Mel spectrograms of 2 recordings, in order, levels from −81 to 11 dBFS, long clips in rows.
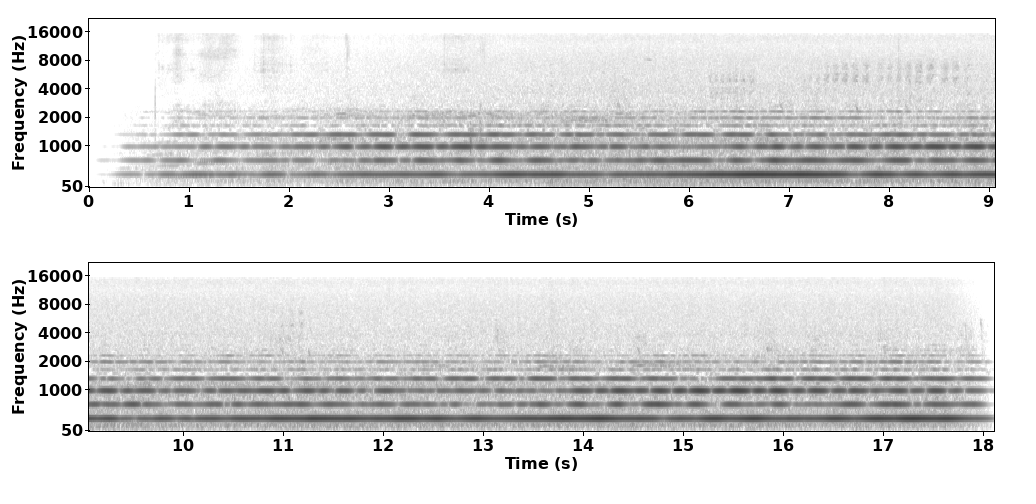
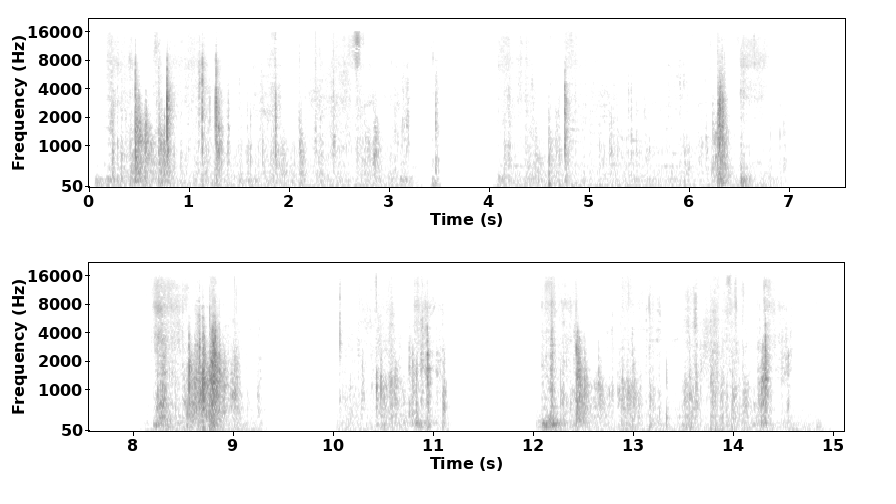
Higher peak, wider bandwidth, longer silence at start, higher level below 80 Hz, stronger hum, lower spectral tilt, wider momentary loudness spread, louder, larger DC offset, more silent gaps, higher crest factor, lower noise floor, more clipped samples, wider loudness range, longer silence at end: about the same, -8 dBFS vs -8 dBFS; second, 14.5 kHz vs 16.5 kHz; first, 0.55 s vs 0.05 s; about the same, -70 dBFS vs -74 dBFS; neither; first, -6 dB/octave vs -1.5 dB/octave; second, 12 LU vs 25 LU; first, -21 LUFS vs -43 LUFS; neither; second, none vs 3.54-4.01 s, 7.09-8.02 s, 9.38-10.01 s, 11.21-12.01 s; second, 12 dB vs 38 dB; second, -51 dBFS vs -72 dBFS; neither; second, 6 LU vs 11 LU; second, 0 s vs 0.25 s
